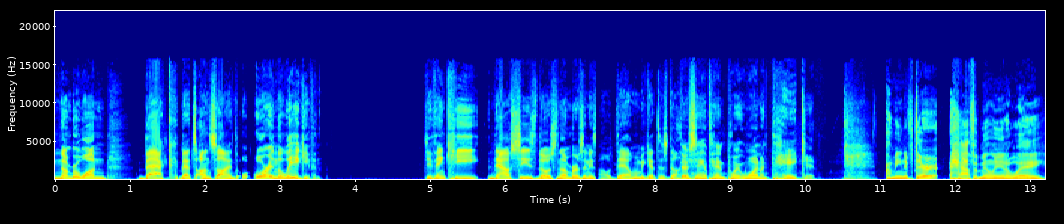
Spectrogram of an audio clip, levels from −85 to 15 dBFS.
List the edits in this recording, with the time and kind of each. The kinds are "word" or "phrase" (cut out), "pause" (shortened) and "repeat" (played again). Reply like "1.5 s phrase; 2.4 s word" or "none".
7.2 s word; 8.7 s word; 9.4 s word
